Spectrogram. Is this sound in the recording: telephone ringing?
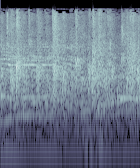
no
